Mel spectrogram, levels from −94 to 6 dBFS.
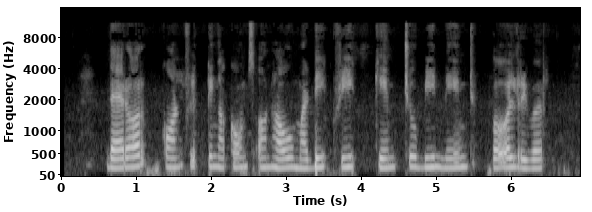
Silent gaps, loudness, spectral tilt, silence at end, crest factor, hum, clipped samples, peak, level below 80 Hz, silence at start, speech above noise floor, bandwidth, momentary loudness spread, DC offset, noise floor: none; -22 LUFS; -6 dB/octave; 0.5 s; 18 dB; none; under 0.1%; -4 dBFS; -50 dBFS; 0.6 s; 35 dB; 11.5 kHz; 8 LU; under 0.1%; -56 dBFS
